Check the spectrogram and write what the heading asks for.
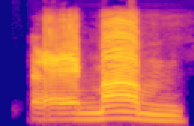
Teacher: the suluk shows us that where the accent is. It's on the second syllable.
